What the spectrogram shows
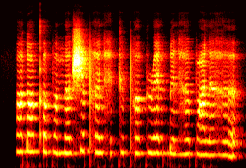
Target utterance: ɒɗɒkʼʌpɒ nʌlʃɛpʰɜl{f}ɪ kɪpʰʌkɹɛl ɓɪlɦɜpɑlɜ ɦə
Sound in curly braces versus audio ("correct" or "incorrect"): incorrect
